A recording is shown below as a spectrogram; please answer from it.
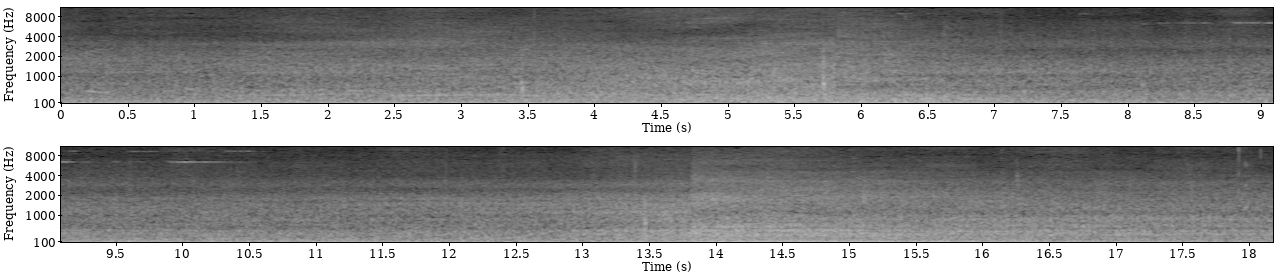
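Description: Street traffic with a steady low vehicle engine rumble, growing louder for a few seconds near the end.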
